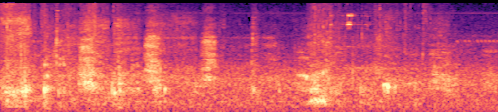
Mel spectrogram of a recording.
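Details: Little rescue puppy Oliver, a Pug-Peke-Tzu mix, being introduced to the pack; irregular short whimpers and snuffling sounds roughly every second, mixed with movement noise and a person urging calm.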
